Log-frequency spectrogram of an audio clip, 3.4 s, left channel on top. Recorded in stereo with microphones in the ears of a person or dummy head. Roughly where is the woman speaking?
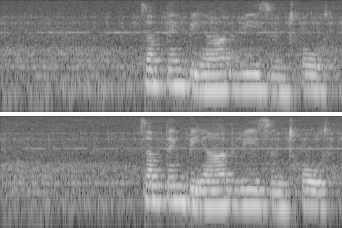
Right.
